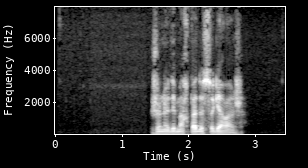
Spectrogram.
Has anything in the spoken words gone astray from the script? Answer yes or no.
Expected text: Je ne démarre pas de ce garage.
no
